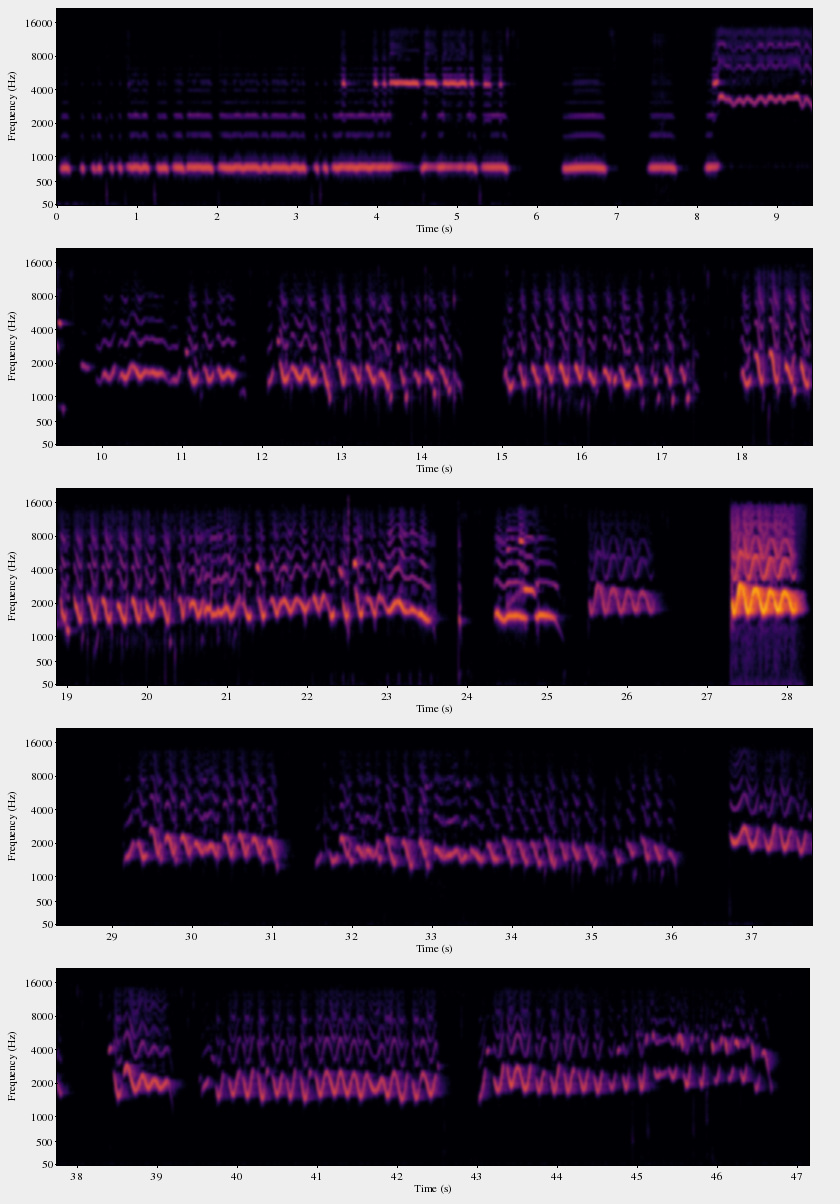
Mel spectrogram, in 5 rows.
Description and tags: Bird Water Whistle
Making noises with a whistle filled with water. Recorded with a Zoom H2
flute, instrument, music, musical, warble, warbling, water, whistle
